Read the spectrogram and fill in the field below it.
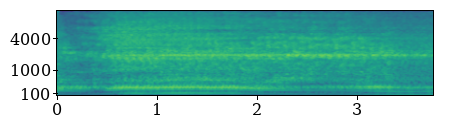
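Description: A McLaren engine with an oil pressure fault is held at a slight, steady rev on a little throttle, producing a loud, close, sustained hum that rises briefly and then settles.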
